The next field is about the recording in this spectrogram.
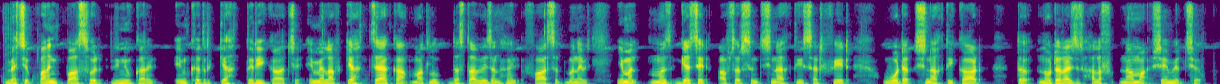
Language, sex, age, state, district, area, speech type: Kashmiri, male, 18-30, Jammu and Kashmir, Ganderbal, rural, read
